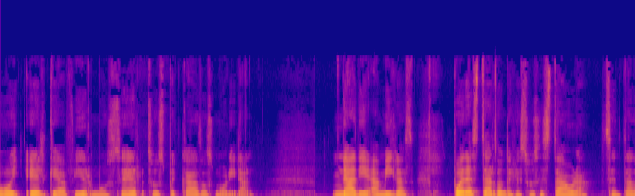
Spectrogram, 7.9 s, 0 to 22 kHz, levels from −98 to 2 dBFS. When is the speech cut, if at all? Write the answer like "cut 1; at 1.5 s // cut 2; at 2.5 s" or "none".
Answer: cut 1; at 1.9 s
